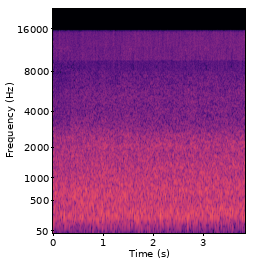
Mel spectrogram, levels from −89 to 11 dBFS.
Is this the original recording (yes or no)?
yes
